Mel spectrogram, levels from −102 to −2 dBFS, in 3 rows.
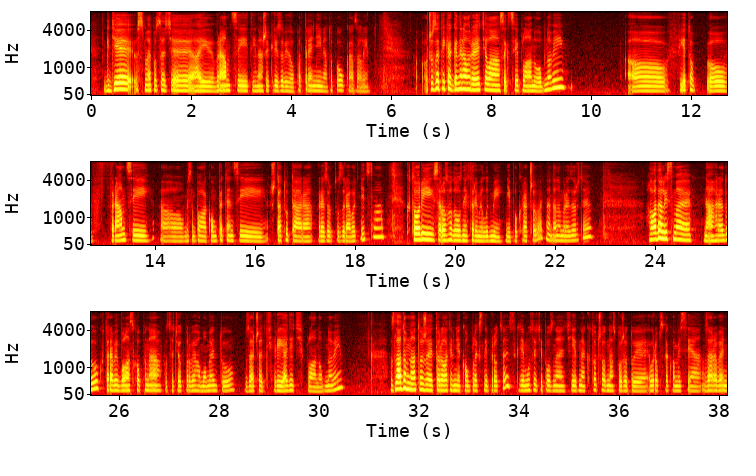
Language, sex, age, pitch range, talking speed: Slovak, female, 30-49, 165-185 Hz, 125 wpm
